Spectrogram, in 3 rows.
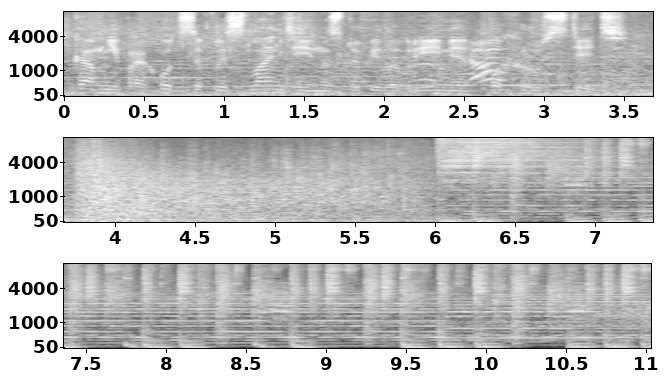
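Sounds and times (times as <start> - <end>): deep rumble: 2.9 - 6.5
explosive blast: 3.6 - 6.7.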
